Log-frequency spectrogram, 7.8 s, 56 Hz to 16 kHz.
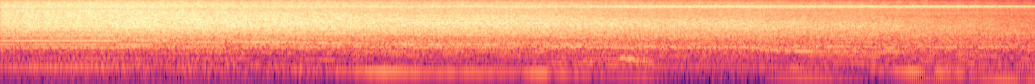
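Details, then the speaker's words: B.A. Shredder 2x72 belt grinder on a VFD running 220V in an apartment, first run forward: steady high belt hiss with a fine constant whine, no knocks or wobble; motor and belt run smoothly. "sounds like a 2JZ all right let's try this reverse"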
